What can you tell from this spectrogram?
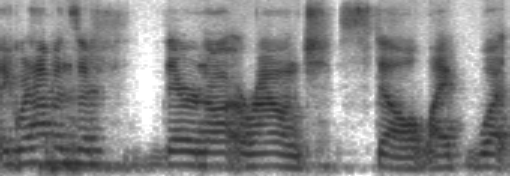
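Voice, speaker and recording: An unremarkable speaking voice with an American accent. The intonation stays fairly even. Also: woman. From US. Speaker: audience member, university student or researcher. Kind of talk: audience question.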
